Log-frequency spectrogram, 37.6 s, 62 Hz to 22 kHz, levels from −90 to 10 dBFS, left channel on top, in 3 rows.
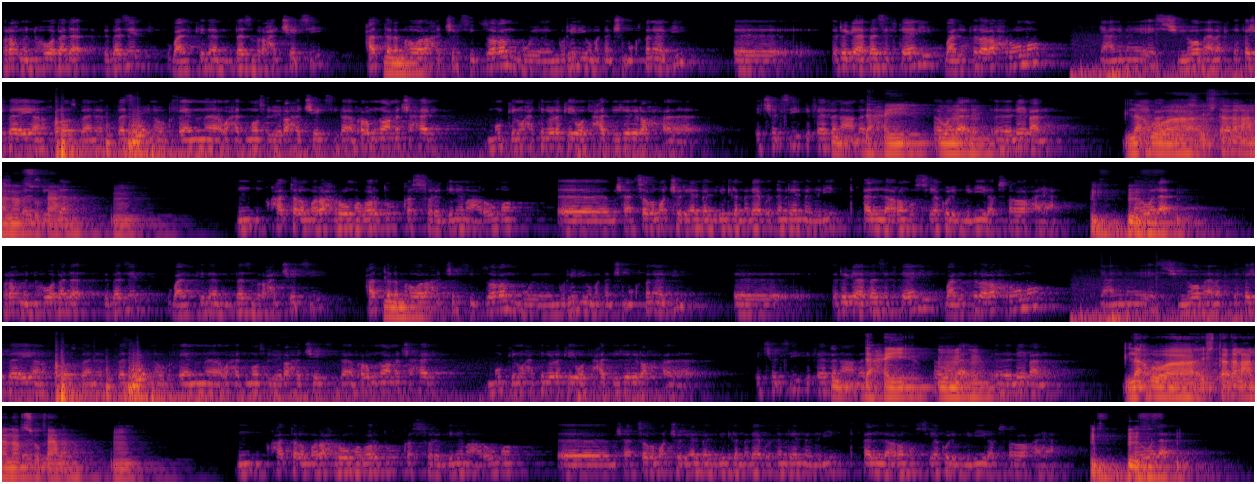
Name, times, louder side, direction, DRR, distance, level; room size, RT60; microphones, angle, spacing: voice 1, 0.0-3.2 3.6-6.8 7.3-10.4 11.0-16.9 17.4-19.5 20.1-21.2 21.8-23.1 23.9-25.8 27.4-30.2 30.6-33.4 33.7-35.6 36.4-36.9, left 3 dB, 55° left, 1.2 m, -41 dB
sound 1, 10.7-19.3, equal, 10° right, 0.8 m, -41 dB
voice 2, 20.8-22.4 23.8-25.8 26.2-26.4 35.9-36.6, right 2 dB, 80° right, 2.0 m, -33 dB
23.5 x 16.5 x 9.7 m
head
